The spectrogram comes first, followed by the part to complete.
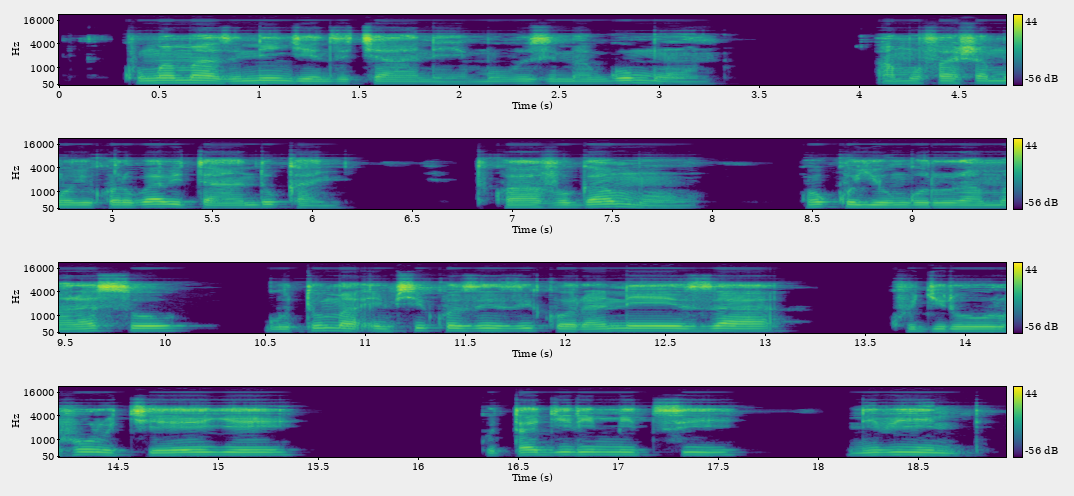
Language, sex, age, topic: Kinyarwanda, male, 18-24, health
